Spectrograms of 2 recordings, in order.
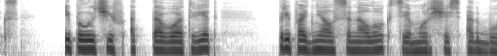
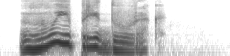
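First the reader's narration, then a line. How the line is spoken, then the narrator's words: Drawled. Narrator (Russian): Протянул Пирс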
